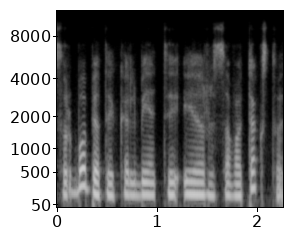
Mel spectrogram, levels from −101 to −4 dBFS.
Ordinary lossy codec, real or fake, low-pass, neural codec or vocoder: Opus, 32 kbps; fake; 7.2 kHz; codec, 16 kHz, 1 kbps, X-Codec, WavLM features, trained on Multilingual LibriSpeech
